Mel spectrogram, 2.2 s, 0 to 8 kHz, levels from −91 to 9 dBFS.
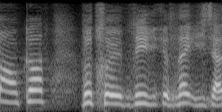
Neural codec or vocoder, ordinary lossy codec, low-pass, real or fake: codec, 16 kHz, 0.5 kbps, FunCodec, trained on Chinese and English, 25 frames a second; none; 7.2 kHz; fake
